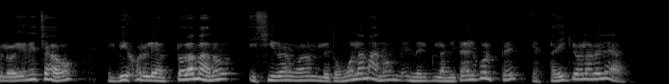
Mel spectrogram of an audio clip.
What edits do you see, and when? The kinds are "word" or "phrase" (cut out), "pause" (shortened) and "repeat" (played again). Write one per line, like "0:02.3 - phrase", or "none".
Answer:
0:05.2 - pause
